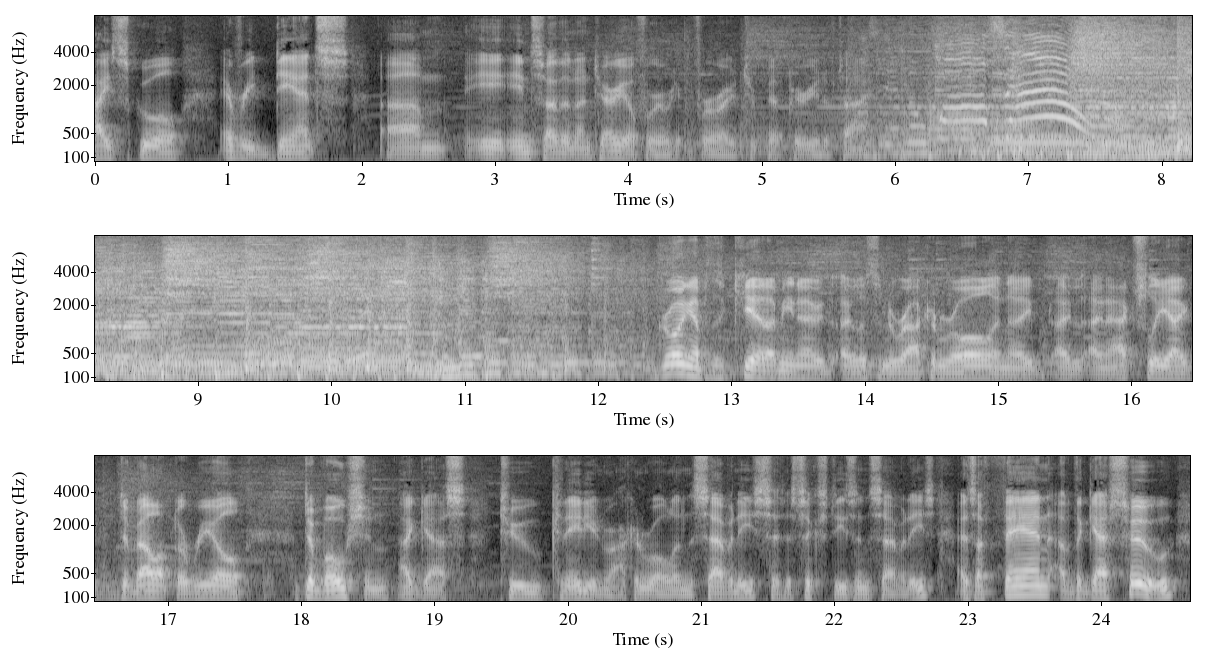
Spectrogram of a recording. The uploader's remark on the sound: Bobcaygeon marked the first National Day for Truth and Reconciliation with a special ceremony. We bring you some of the voices and sounds from this important event.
